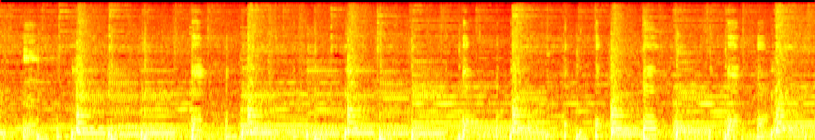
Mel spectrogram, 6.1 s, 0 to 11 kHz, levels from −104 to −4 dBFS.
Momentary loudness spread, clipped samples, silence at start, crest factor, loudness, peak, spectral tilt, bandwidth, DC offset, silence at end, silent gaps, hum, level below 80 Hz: 3 LU; under 0.1%; 0 s; 16 dB; -17 LUFS; 0 dBFS; -5 dB/octave; 10.5 kHz; under 0.1%; 0 s; none; none; -26 dBFS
